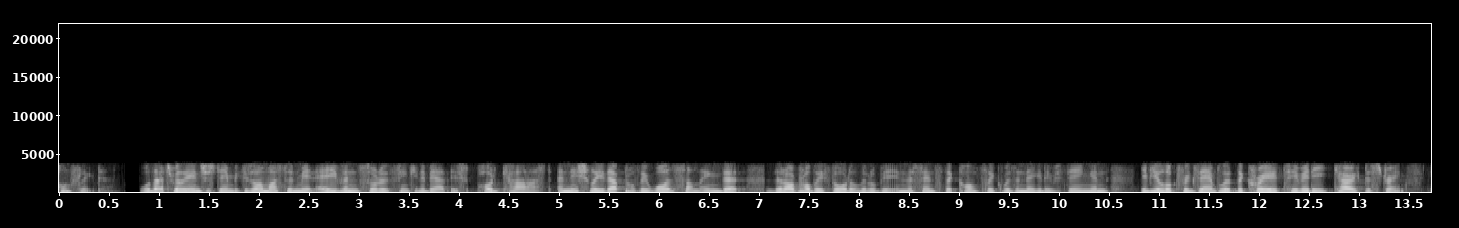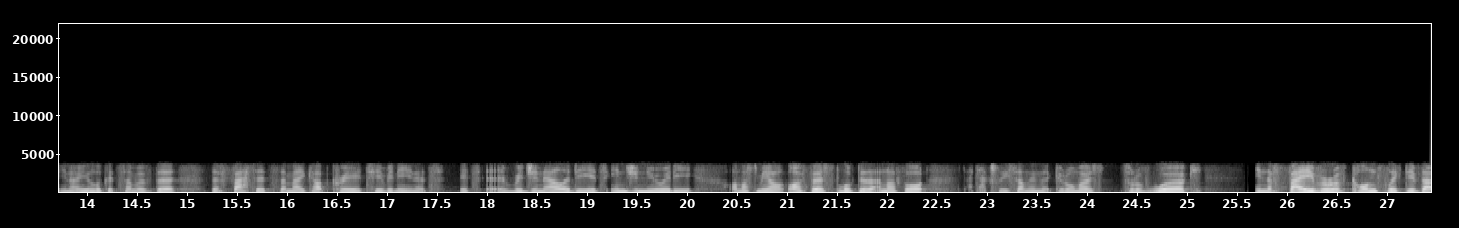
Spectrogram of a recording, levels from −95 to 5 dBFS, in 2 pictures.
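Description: Nothing stood out on listening to this speech as it comes over the G.711 telephone line, with its usual narrow band running up to about 3.4 kHz.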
